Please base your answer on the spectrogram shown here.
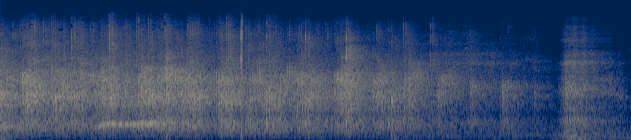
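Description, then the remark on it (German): An audience applauds with dense, continuous clapping that stays steady before gradually thinning, then a brief renewed burst near the end. A faint cheer rises briefly in the middle. “Gib mir jetzt nochmal einen Applaus.”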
